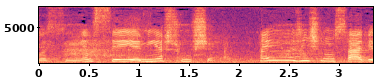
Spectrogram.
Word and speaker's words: Xuxa: ¿Cómo se pronuncia? Xuxa.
